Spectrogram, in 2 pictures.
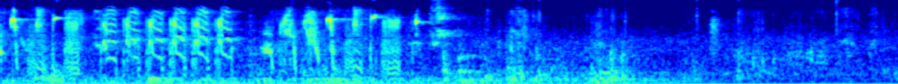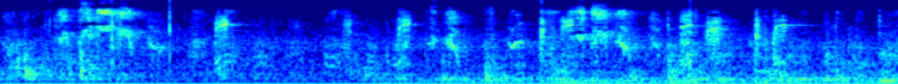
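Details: Bengalese finch singing a fast chattering phrase of repeated buzzy notes and a few thin high whistles at the start, then only faint scattered notes, with a short burst near the end.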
